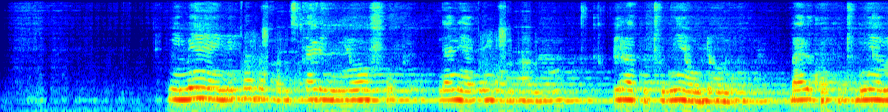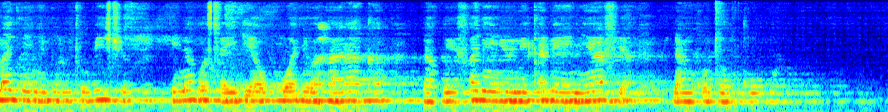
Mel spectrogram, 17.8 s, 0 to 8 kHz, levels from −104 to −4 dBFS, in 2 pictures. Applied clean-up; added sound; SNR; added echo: neural separator model SepFormer DNS4.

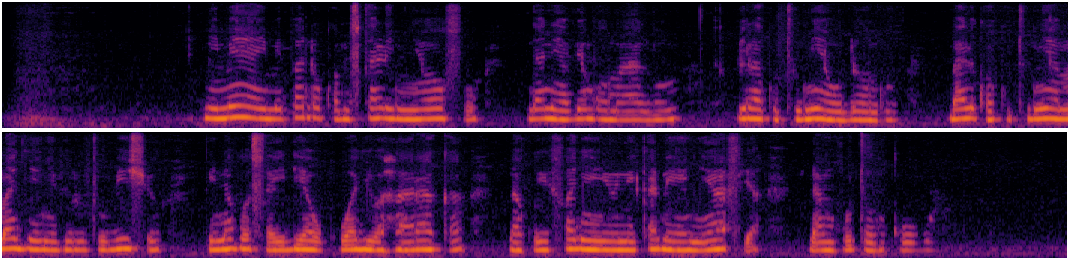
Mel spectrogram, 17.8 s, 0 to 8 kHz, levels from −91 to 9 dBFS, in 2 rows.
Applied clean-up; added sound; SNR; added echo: none; none; none; none.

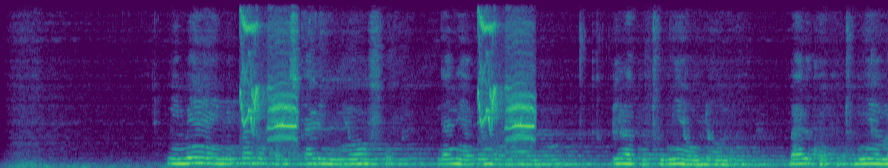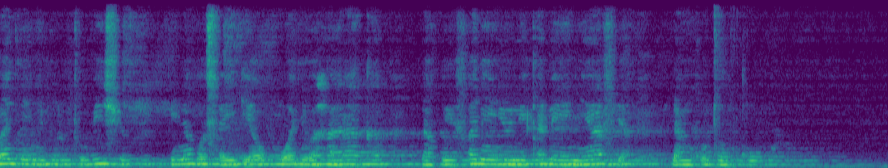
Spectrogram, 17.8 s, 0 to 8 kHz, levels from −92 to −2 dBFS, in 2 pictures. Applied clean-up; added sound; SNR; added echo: none; Bird; -2 dB; reverberation time 2.0 s.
